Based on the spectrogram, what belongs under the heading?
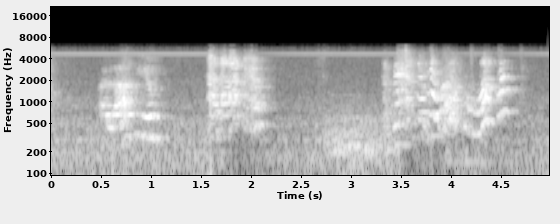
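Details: Pet male red-fronted macaw chattering to its owners at home; short gravelly phrases, then a longer run of quick, rising and falling speech-like syllables, with a low human murmur between.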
